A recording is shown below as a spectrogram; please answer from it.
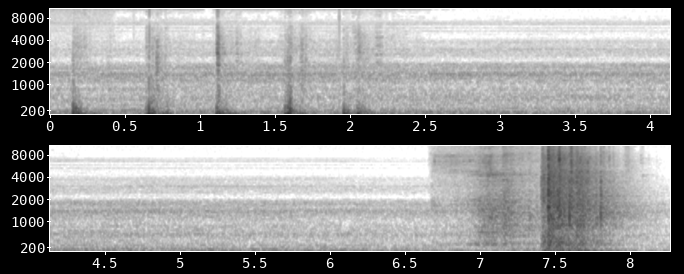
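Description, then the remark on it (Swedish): Five loud, heavy knocks on a front door land in a quick, steady rhythm, then give way to a low quiet hum, with a short, rough burst of noise near the end. “Höga knackningar från ytterdörren fick mig att hoppa till.”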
